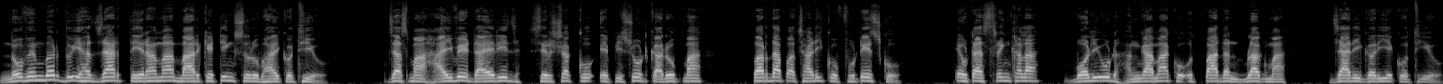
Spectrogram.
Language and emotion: Nepali, neutral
